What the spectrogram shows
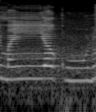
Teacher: In man yaqulu, the Noon Sakin is followed by ja, which is a Yarmooloon letter, so it is a merge with a nasal sound Ghunnah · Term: Idgham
